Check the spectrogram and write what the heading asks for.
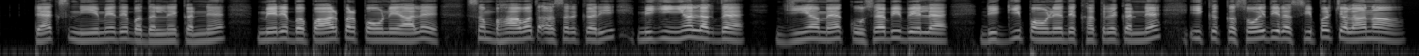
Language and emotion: Dogri, fearful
